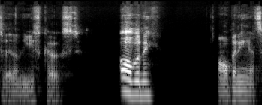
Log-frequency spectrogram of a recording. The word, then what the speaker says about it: Albany: Albany. Albany, that's how we are here. Yeah, but some people, like, really emphasis on the bunny part of the Albany.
